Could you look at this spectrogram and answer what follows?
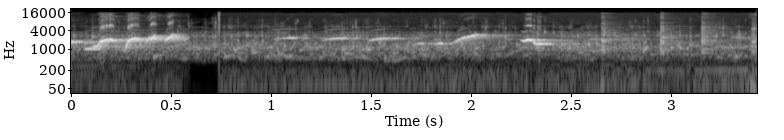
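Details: A White-rumped shama delivers a quick burst of bright chattery notes, then several smooth level whistles and an upward-swept phrase. It is played as a lure to get a silent bird singing.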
